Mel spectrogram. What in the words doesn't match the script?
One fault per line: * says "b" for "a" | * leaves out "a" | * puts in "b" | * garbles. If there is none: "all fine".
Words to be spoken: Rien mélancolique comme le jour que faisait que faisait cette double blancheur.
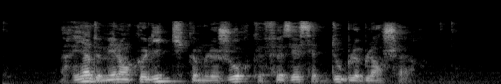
* puts in "de"
* leaves out "que faisait"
